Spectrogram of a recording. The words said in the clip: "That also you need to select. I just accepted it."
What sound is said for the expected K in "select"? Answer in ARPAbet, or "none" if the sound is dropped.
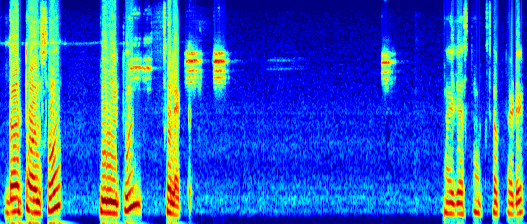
none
